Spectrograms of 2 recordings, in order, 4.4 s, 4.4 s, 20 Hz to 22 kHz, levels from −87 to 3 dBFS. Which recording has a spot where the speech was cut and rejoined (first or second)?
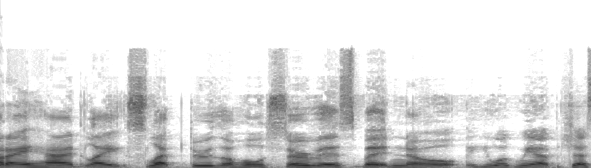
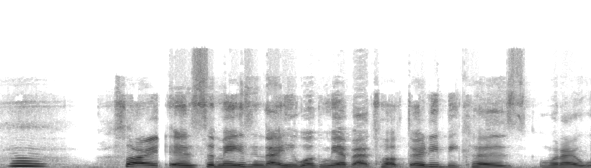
second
